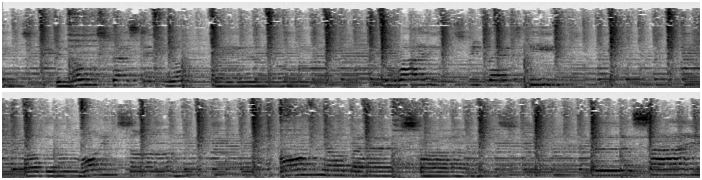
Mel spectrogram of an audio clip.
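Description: Nylon-string acoustic guitar playing an instrumental passage of a song, with a run of regular strokes and sustained notes.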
